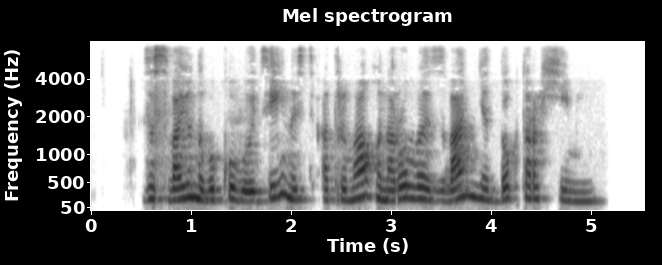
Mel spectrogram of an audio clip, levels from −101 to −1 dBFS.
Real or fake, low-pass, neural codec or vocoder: real; 7.2 kHz; none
